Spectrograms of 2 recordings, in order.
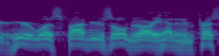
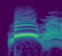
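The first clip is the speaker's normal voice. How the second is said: mock sob; 12 semitones higher, 14 dB louder than usual.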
